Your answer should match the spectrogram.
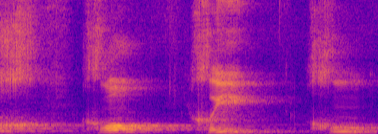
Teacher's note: ada ngoraknya, ada gesekan di tenggorokan. Ketika disukun lebih nampak bukan yang bukan bersih ya, tampakkan gesekan di tenggorokan, ada bunyi dengkurnya.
